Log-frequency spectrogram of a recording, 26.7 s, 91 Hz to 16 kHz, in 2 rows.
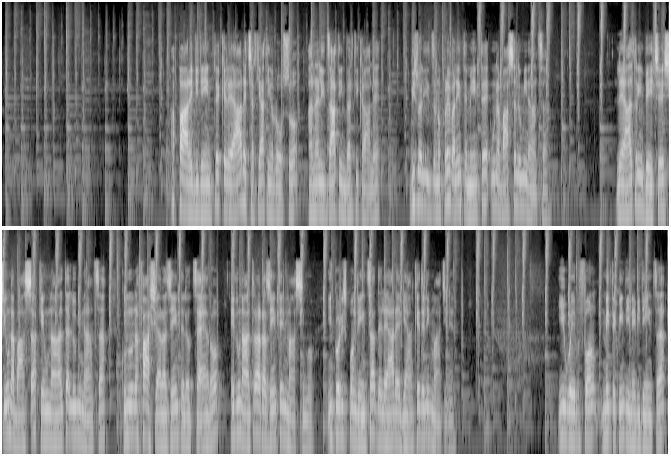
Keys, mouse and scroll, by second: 25.7 shift+a.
